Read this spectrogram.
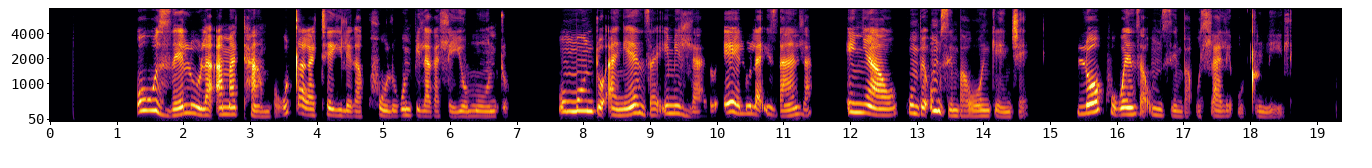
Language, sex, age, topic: North Ndebele, female, 36-49, health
